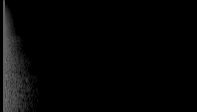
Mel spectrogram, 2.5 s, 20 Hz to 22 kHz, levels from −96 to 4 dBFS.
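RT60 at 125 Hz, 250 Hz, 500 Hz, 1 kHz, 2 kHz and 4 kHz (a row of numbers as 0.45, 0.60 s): 0.60, 0.60, 0.60, 0.65, 0.50, 0.35 s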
